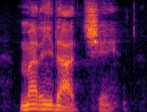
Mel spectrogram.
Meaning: marriage
- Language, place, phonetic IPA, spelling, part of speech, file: Occitan, Béarn, [mariˈðadʒe], maridatge, noun, LL-Q14185 (oci)-maridatge.wav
